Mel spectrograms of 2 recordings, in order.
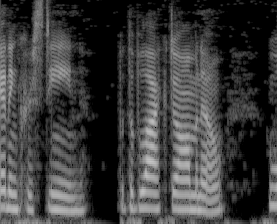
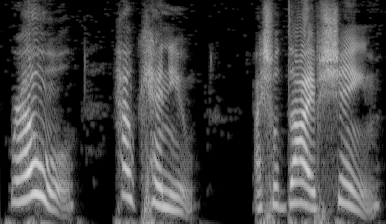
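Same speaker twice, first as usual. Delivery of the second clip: anguished cry; 5 semitones higher, 8 dB louder than usual. A narrator's reading. Christine cries out, wounded.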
